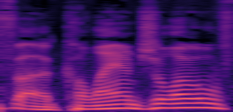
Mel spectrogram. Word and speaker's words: Colangelo: Steve Colangelo from San Joaquin County, running for Board of Supervisors, District 4.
